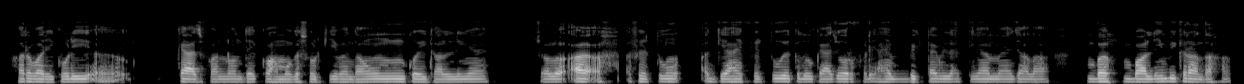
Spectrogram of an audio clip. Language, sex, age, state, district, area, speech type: Dogri, male, 18-30, Jammu and Kashmir, Samba, urban, spontaneous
